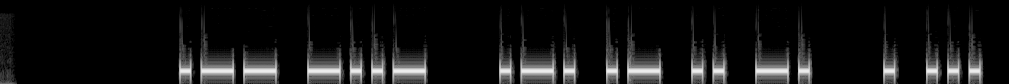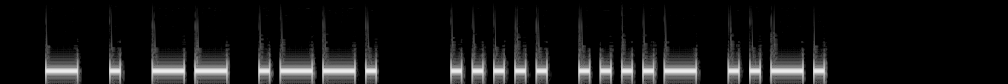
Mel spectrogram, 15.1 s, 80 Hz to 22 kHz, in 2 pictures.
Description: Morse code, heard as a keyed tone, about 15 wpm, 700 Hz. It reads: WX RAIN ES TEMP 54F
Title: Practice QSO - Exchange 2 - Info - 15wpm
